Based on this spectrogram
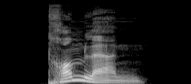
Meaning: dative plural of Trommler
- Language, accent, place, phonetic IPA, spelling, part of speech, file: German, Germany, Berlin, [ˈtʁɔmlɐn], Trommlern, noun, De-Trommlern.ogg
